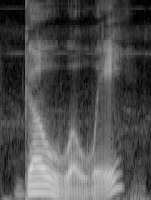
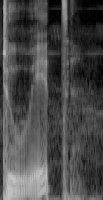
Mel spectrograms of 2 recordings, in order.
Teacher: u dan kata setelahnya diawali oleh salah satu huruf vowel maka kedua kata tersebut bisa kita gabungkan bunyinya dengan cara menghadirkan huruf we di antara kedua kata tersebut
